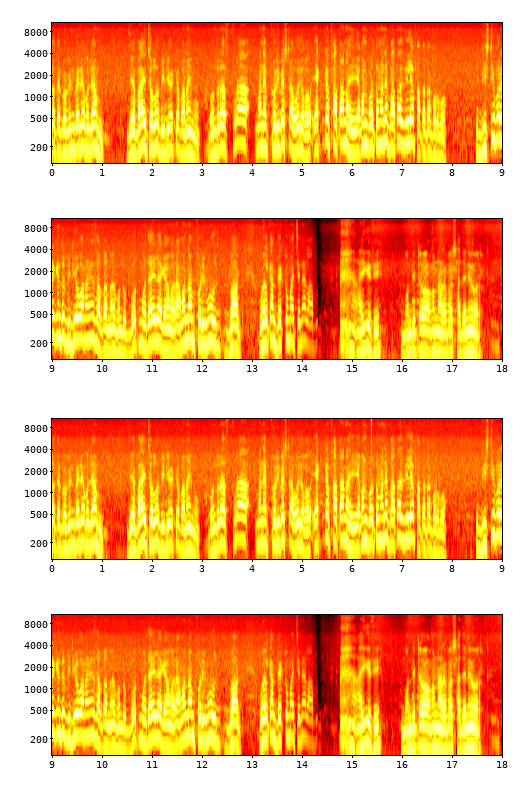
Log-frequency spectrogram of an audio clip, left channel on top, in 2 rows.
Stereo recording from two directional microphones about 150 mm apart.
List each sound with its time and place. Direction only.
0.0 s speech: 25° left (ahead or behind)
14.8 s speech: 15° right (ahead or behind)
16.0 s speech: 35° right (ahead or behind)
